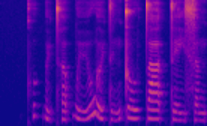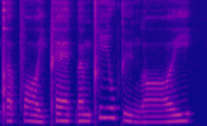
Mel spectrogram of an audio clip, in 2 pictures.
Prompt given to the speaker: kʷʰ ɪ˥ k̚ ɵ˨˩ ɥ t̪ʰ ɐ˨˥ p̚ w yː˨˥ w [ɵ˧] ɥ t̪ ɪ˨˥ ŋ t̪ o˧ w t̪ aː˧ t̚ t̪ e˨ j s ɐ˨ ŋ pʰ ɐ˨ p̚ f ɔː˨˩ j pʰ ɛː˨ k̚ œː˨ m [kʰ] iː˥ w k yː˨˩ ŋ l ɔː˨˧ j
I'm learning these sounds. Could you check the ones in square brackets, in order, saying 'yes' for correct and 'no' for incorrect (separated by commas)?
no, no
